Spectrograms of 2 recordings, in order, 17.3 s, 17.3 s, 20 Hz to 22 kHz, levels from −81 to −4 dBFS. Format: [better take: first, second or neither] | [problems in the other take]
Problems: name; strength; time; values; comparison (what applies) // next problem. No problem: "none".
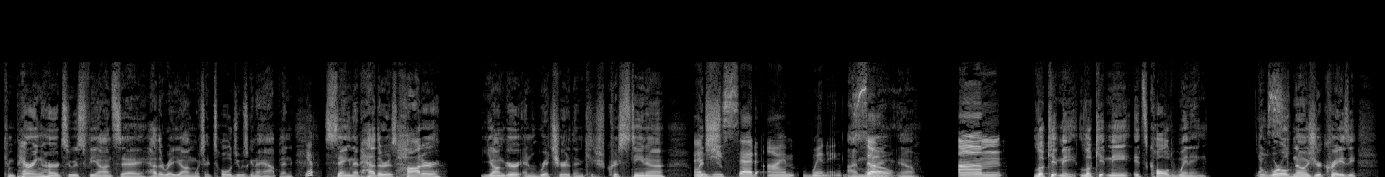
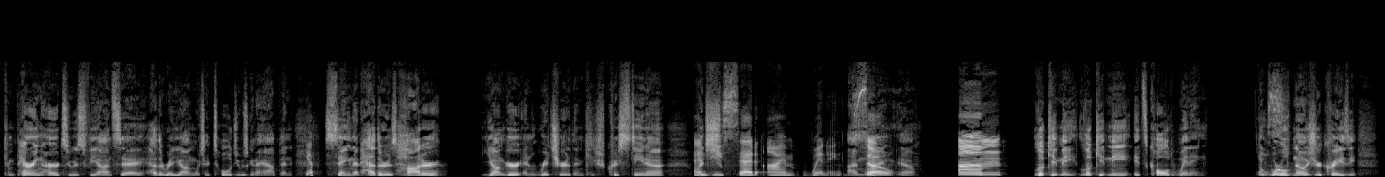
first | thin; very; fading below 350 Hz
